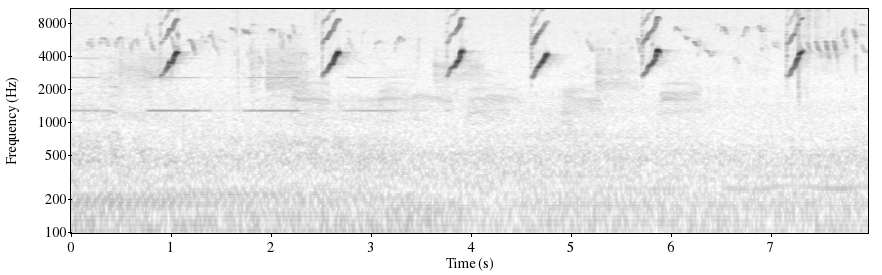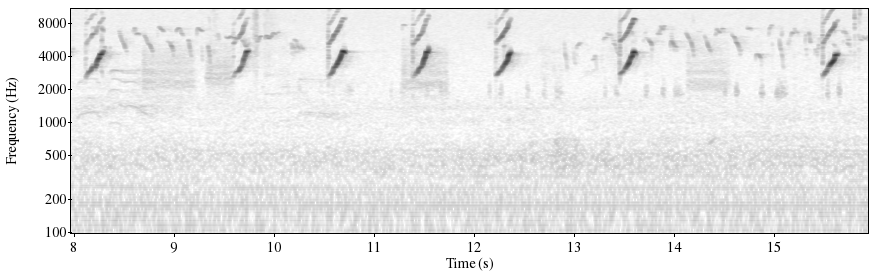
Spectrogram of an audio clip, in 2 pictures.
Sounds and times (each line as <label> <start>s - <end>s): reversing tractor 0.0s - 4.1s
